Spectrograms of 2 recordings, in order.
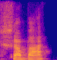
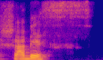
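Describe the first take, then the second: First: The word ends with a t sound. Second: The word ends with an s sound. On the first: "Eles não vão falar Shabbat" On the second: "eles vão falar Shabbos. O Taf vira Samer"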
